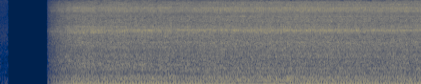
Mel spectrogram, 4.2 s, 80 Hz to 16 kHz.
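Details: Cold start of a 1965 Chevy C60 stake rack truck after fuel system rebuild, choke linkage missing, vacuum choke opening on its own; engine catches after brief silence, settles into steady even low idle rumble, no knocks or misses; normal cold idle.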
